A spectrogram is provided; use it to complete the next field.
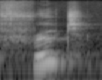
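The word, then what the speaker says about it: Fryut: of them is called fruit it's spelled in a iconic way as if it was a product from ikea so f-r-y-u-t and it's labeled jewel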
